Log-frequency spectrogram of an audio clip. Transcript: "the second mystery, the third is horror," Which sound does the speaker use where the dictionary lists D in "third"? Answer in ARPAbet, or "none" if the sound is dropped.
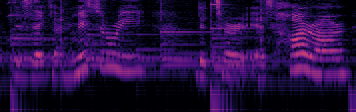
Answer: none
